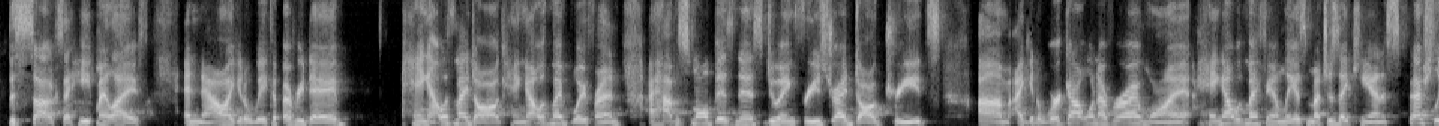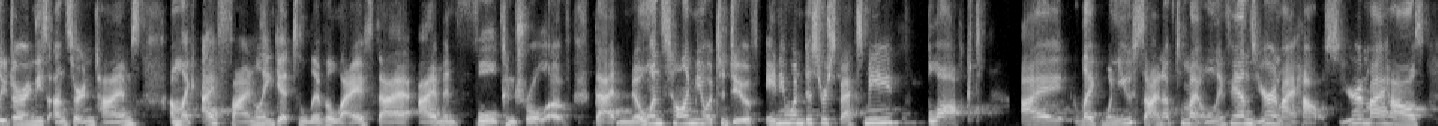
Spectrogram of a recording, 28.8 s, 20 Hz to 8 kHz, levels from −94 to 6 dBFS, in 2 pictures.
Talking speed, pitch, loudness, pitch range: 215 wpm, 190 Hz, -18 LUFS, 175-225 Hz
